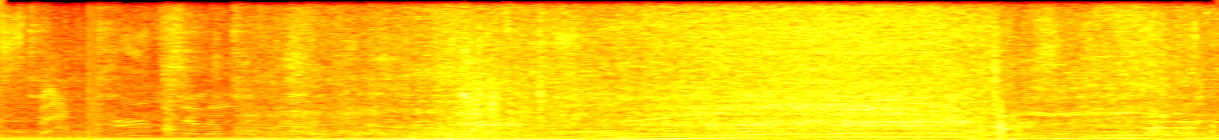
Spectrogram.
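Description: A Toyota car in second gear pulls hard at full power on a test drive, its engine roaring loud and close as the pitch climbs steadily, with a brief dip and a gear change before settling into a steady high drone.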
